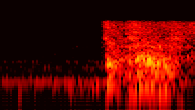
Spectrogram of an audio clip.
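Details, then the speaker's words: Low steady hum, then a sudden airy whoosh as the speaker's own home mechanical ventilator pushes a breath during speech; a home mechanical ventilator breath cycle. "my name is that noise you hear he's my ventilator"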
